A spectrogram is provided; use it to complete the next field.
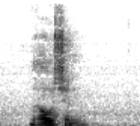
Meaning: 1. to rustle, crackle, whiz, fizz (make a continuous sound, e.g. of foliage in the wind, waves at shore, a radio without reception) 2. to move while making such a sound, to rush, sweep
- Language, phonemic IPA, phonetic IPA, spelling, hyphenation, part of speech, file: German, /ˈraʊ̯ʃən/, [ˈʁaʊ̯.ʃn̩], rauschen, rau‧schen, verb, De-rauschen.ogg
